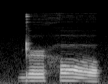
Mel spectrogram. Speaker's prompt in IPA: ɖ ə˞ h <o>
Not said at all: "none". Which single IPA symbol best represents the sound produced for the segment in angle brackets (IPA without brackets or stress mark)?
ɔ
